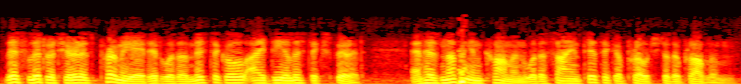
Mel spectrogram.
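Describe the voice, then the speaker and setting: A man's voice: lowish voice, expressive, brisk, husky. A man reading formal scripted narration as a radio presenter. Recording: dull lo-fi radio recording.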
